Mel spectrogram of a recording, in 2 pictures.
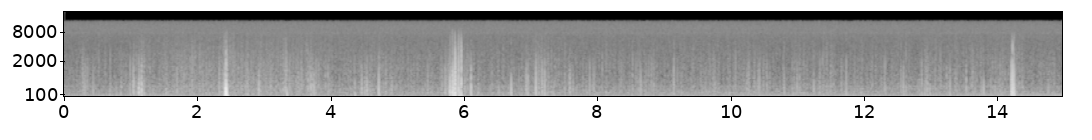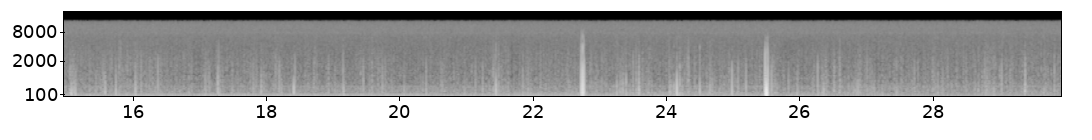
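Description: Steady hiss and electrical hum with scattered sharp pops and crackles: the noise floor of an old film or tape soundtrack carrying no other sound.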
